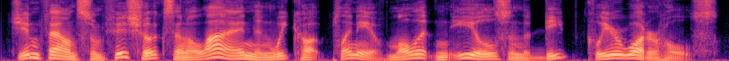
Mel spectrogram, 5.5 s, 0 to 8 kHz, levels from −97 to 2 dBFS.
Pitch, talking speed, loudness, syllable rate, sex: 125 Hz, 230 wpm, -18 LUFS, 4.9 syllables/s, male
